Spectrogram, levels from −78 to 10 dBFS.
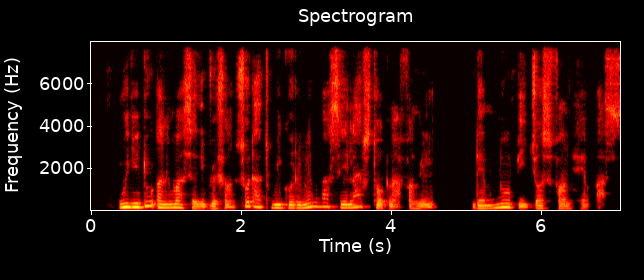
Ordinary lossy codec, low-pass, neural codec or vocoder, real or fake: none; none; codec, 16 kHz, 6 kbps, DAC; fake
